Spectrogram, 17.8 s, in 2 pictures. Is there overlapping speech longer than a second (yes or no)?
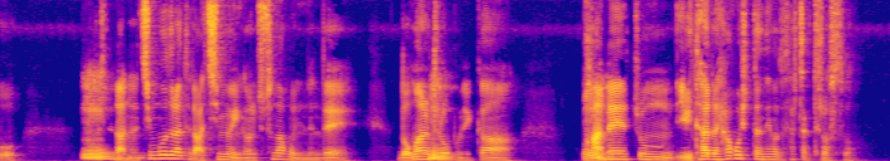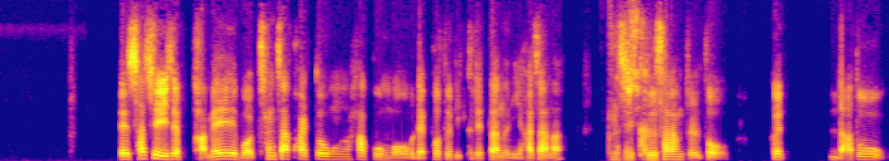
no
